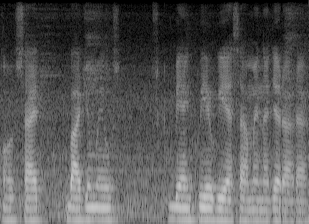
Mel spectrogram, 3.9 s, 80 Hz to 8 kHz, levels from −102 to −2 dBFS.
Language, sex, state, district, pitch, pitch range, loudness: Hindi, male, Bihar, Gopalganj, 110 Hz, 105-115 Hz, -31 LUFS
